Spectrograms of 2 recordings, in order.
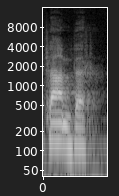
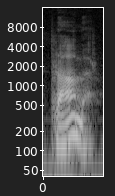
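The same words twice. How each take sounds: First: The b sound is pronounced in the middle. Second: The b sound is silent in the middle. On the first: The speaker calls it wrong. "don't say a plumber" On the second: The speaker calls it right. "B is silent"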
